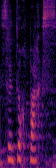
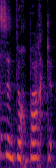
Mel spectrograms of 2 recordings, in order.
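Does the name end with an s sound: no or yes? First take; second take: yes; no. First: The name ends with an s sound. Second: The name ends without an s sound. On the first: The speaker calls it right. "il y a un S quand même à la fin de Parks" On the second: The speaker calls it wrong. "c'est pas Center Park"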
